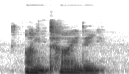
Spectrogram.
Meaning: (adjective) 1. Sloppy 2. Disorganized; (verb) To make untidy, to make a mess
- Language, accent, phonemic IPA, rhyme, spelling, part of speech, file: English, Southern England, /ʌnˈtaɪdi/, -aɪdi, untidy, adjective / verb, LL-Q1860 (eng)-untidy.wav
